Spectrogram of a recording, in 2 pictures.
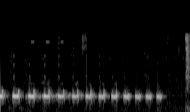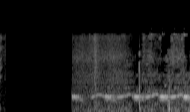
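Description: A White-eared brown dove gives a fast run of about fourteen low, hollow coos, roughly four a second. After a pause comes a noisy stretch with a steady low tone.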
